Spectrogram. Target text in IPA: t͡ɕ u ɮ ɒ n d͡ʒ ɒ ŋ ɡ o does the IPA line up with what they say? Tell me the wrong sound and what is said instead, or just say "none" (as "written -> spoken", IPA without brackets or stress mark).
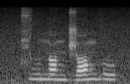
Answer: ɮ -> n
